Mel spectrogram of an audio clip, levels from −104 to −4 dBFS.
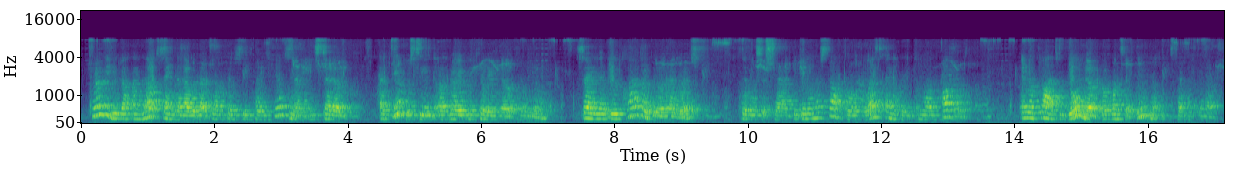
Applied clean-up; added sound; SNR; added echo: neural separator model SepFormer DNS4.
